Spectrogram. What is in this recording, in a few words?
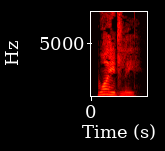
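"widely", British English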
